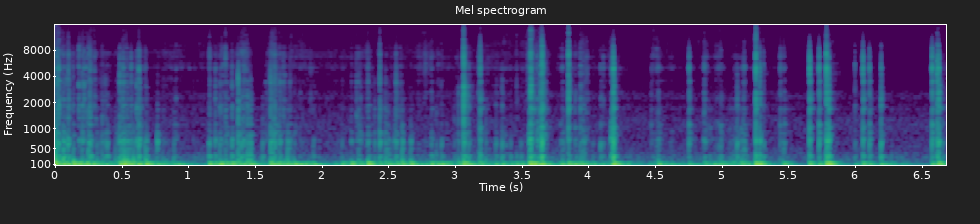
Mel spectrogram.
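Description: Long nails tap and scratch the top and sides of a hollow, white plastic spherical USB microphone. The result is a quick, irregular patter of dull, boomy thuds, heavy in the low end, with short bright clicks and soft scratchy rustling between them.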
